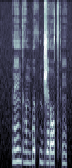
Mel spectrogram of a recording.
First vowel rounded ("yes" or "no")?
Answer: no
